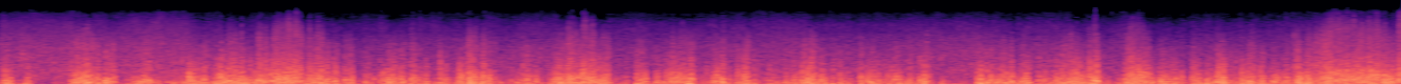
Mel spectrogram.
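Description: Wind buffeting the camcorder's microphone, a rushing noise that swells and drops in irregular gusts.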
